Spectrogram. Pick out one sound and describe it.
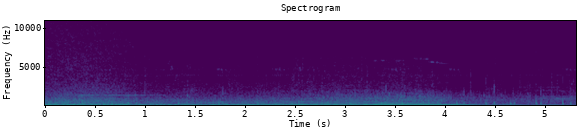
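A car engine hums as a car drives past and fades.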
